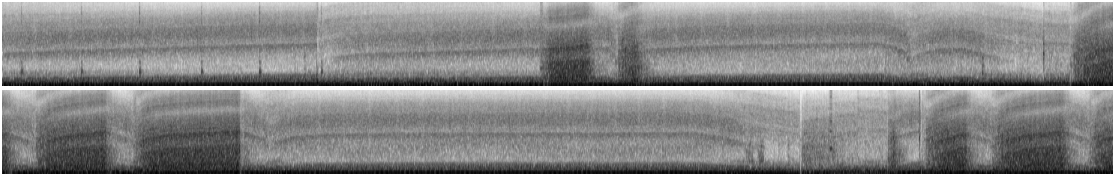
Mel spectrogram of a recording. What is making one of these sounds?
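A truck engine hums steadily and rises in pitch as it speeds up, then drops as it slows and shifts gears.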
